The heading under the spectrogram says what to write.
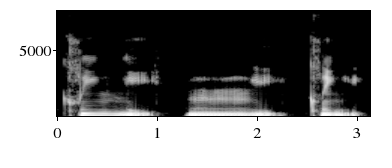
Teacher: You hear the sound only the nasal sound here, no G, not clingy, but clingy, clingy.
